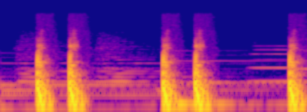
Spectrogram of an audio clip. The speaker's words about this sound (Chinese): 电梯停在一楼，他跑到三三七号房前敲门，连敲两下，重复三次。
